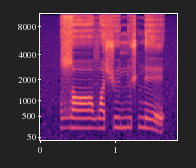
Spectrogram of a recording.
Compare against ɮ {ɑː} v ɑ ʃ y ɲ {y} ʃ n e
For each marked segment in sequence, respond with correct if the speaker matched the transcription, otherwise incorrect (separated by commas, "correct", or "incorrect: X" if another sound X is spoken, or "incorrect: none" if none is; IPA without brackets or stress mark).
correct, correct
